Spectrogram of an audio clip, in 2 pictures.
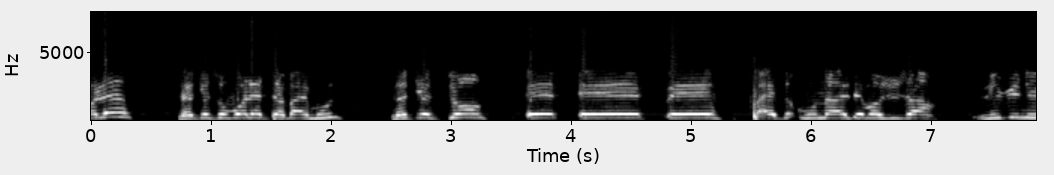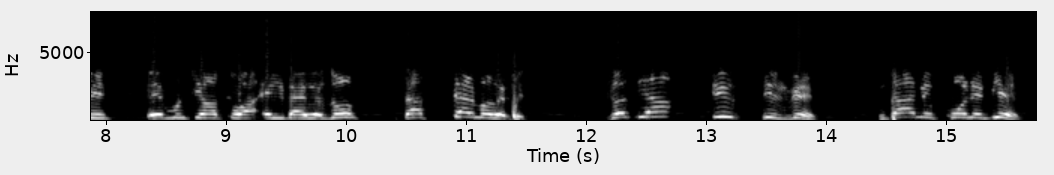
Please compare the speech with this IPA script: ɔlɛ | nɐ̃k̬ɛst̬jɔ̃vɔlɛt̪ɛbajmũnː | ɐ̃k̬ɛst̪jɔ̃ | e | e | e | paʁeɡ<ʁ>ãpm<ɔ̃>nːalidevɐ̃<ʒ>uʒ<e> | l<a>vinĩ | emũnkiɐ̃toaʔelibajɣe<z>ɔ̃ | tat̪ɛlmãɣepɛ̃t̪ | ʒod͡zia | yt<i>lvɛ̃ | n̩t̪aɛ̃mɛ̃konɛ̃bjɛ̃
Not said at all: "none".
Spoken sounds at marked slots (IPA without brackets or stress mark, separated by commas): z, ũ, ʒ, a, i, z, i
